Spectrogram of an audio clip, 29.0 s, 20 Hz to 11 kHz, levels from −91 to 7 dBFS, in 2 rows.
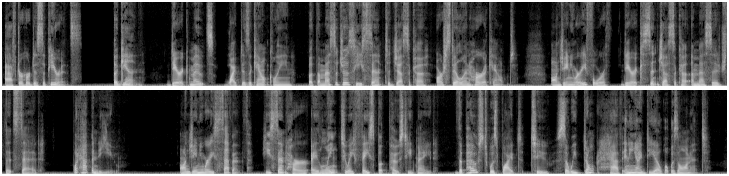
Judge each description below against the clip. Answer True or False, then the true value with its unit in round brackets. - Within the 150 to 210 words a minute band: False (135 wpm)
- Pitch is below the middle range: True (125 Hz)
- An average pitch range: False (6.8 semitones)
